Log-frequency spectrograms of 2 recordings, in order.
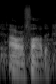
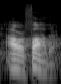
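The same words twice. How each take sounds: First: Lower, much softer echo of "Our Father"; soft, low repeat of "Our Father" as the family's response; family echoing softly. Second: Said in the usual way. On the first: Shown as a demonstration. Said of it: "the rest of the family would say". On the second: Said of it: "So the child would say".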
